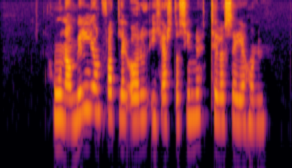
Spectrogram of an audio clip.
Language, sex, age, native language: Icelandic, female, 20-29, Icelandic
